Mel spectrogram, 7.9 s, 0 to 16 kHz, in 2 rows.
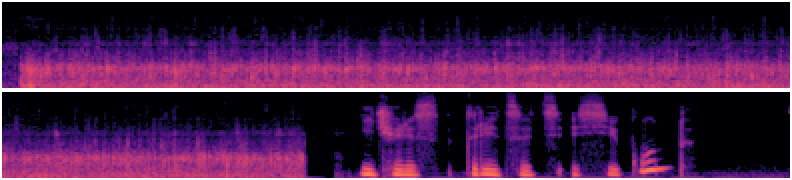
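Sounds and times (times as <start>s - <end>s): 
pot of water at a rolling boil for blanching celery and red bell pepper: 0.0s - 5.5s
speech: 5.7s - 7.4s.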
